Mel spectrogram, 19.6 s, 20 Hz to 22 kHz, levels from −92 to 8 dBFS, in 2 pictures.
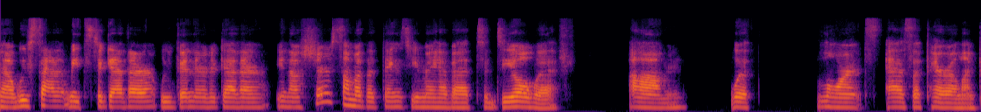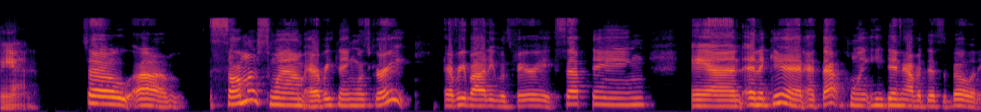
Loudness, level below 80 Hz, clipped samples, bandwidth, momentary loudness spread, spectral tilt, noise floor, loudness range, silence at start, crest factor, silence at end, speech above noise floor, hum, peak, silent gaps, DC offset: -25 LUFS; -74 dBFS; under 0.1%; 12.5 kHz; 10 LU; -4.5 dB/octave; -85 dBFS; 5 LU; 0 s; 18 dB; 0 s; 60 dB; none; -8 dBFS; 10.27-10.36 s; under 0.1%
